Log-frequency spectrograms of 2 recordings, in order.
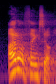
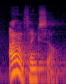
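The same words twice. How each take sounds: First: Louder repeat, stress on don't; firm denial. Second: Soft, low first take of I don't think so; quiet denial. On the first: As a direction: hit don't firmly, settling it. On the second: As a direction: say it quietly, almost to yourself. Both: Shown as a demonstration.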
